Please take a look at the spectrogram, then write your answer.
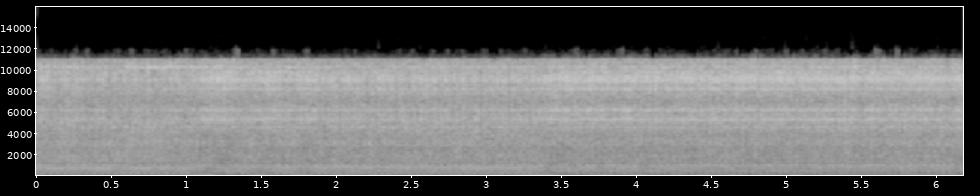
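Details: Used Cummins diesel swapped into a Komatsu PC40 excavator, thermostat fitted, running about 180° without overheating, injectors still weeping: steady, even idle with a low, firm beat and no knocks or misses; running smoothly.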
